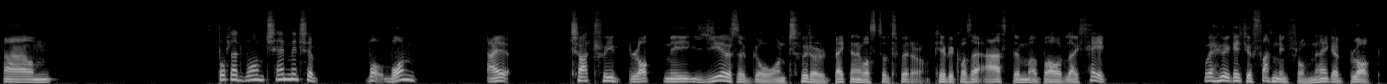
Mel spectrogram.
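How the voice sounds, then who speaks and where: A man's voice: mid-range voice, animated, moderate pace, pauses often, dark tone, dry recording, clean studio sound. A man with a German accent hosting a podcast, giving passionate solo commentary and putting rhetorical questions to his listeners. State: slightly losing his voice. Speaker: podcast host.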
